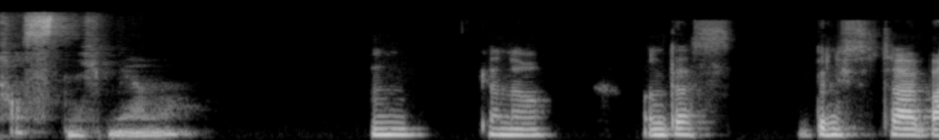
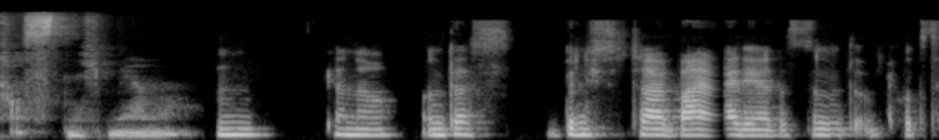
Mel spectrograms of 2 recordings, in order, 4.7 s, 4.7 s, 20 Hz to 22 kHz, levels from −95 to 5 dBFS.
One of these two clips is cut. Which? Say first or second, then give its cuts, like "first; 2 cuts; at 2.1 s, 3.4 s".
second; 3 cuts; at 1.0 s, 2.0 s, 2.6 s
